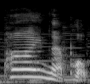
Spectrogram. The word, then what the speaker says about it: pineapple: 基本上你会看到芒果，芒果的英文就是 mango, M-A-N-G-O, mango, 还有凤梨 pineapple, pineapple, P-I-N-E-A-P-P-L-E, 虽然有一个苹果在里面，但是念的时候你一定要注意这个重音是在 pine 上面，所以呢听起来 pine 比较高。 pineapple 不要念成 pineapple, pineapple, pineapple 不是 pineapple, 注意一下 pineapple。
